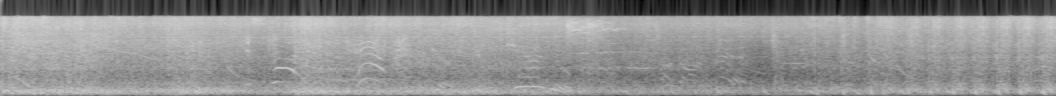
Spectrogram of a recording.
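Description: Shotgun blasts fire in quick bursts.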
